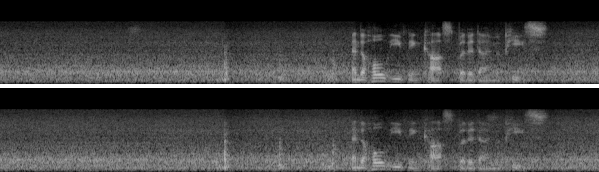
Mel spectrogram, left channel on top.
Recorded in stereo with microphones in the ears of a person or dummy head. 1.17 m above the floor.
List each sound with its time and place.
2.2 s footsteps: 15° right (ahead or behind), 1.3 m; by 3.4 s 25° right (ahead or behind), 1.3 m
3.5 s a man speaking: 30° left (ahead or behind), 0.5 m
